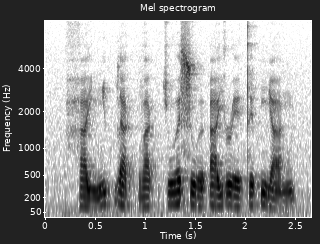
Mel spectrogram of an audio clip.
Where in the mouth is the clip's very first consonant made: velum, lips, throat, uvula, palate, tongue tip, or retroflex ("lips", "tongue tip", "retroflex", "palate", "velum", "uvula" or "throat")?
throat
